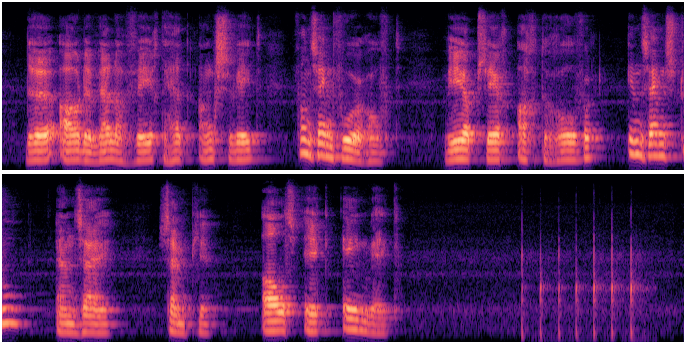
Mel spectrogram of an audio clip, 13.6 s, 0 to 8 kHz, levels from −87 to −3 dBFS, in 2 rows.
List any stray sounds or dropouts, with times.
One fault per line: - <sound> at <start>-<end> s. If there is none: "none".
- thud at 12.0-13.4 s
